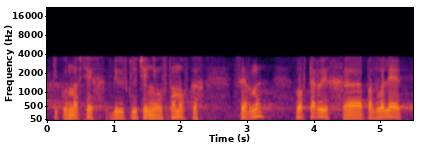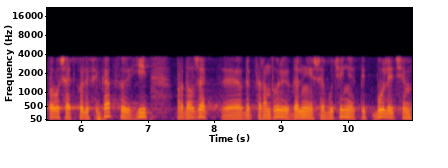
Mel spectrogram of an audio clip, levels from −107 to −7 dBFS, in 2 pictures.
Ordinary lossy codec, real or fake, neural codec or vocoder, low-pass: none; real; none; 3.6 kHz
